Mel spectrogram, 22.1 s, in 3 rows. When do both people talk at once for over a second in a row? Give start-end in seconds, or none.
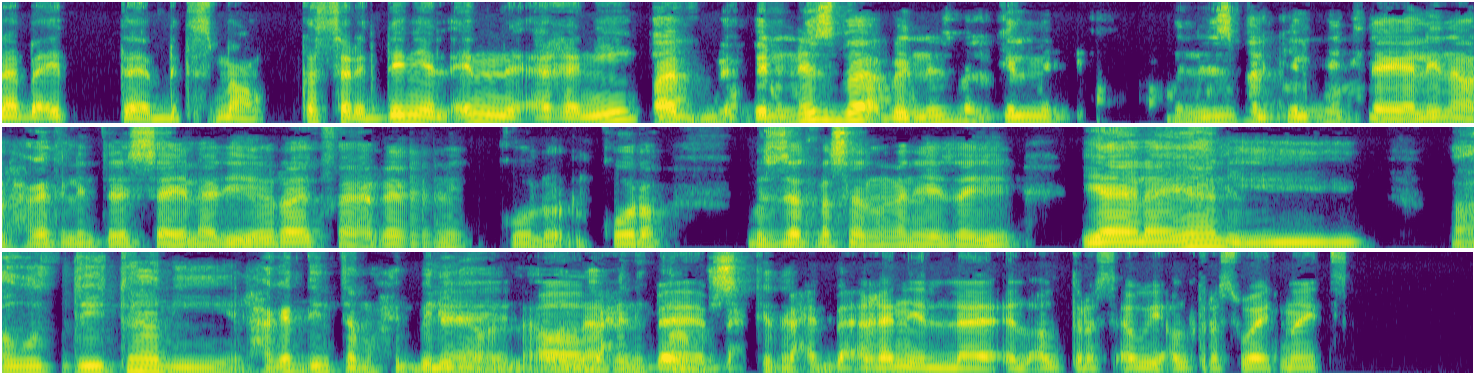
16.9-19.3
